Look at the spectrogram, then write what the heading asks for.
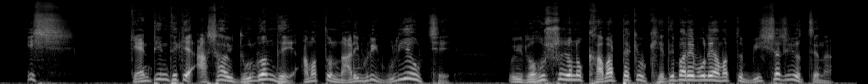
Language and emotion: Bengali, disgusted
